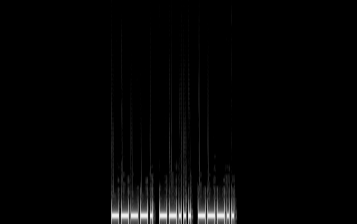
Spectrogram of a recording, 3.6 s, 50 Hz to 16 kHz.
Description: Morse code, heard as a keyed tone, about 50 wpm, 700 Hz. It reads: 978
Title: Numbers - 3-Digit 50wpm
